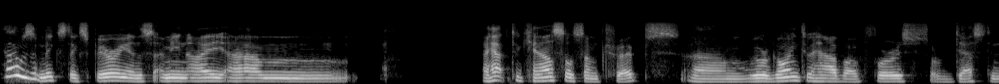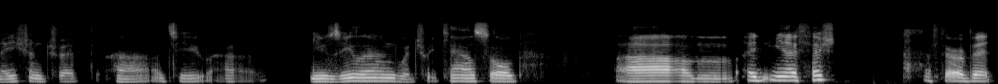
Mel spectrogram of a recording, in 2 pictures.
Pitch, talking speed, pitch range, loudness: 145 Hz, 140 wpm, 135-160 Hz, -20 LUFS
